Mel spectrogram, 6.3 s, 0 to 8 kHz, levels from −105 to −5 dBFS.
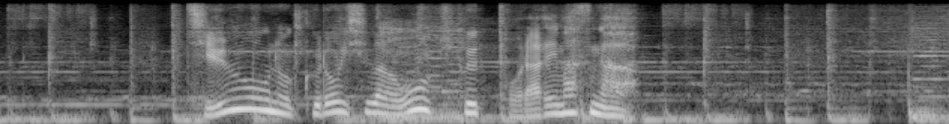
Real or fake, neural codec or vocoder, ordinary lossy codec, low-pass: fake; codec, 44.1 kHz, 7.8 kbps, DAC; none; 7.2 kHz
